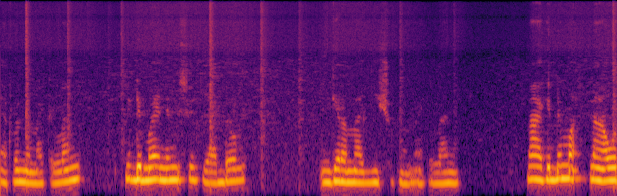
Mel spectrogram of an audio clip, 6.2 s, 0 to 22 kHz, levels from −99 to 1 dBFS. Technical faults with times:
3.80-3.93 speech cut by the noise suppressor

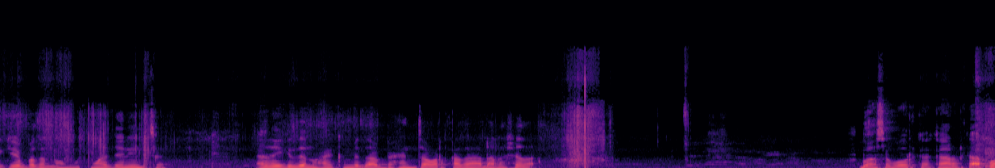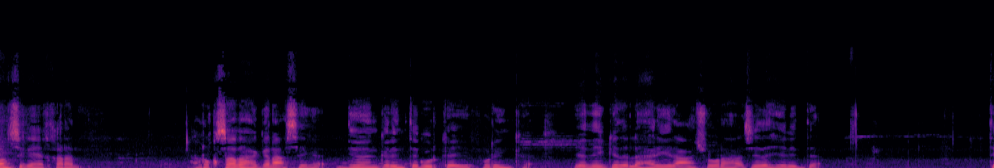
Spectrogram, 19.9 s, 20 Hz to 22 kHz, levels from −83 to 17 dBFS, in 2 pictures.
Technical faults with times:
0.75-0.79 damaged data in a compressed stream
5.99-6.05 damaged data in a compressed stream
8.50-8.56 damaged data in a compressed stream
14.07-14.14 damaged data in a compressed stream

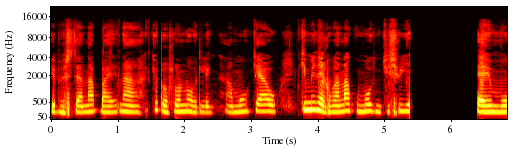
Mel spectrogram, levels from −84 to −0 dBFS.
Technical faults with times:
0.00-6.84 HE-AAC compression
5.38-6.39 audio dropout to silence

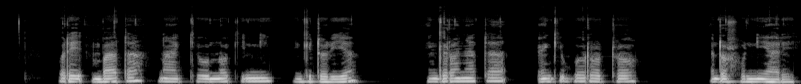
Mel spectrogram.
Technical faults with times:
none

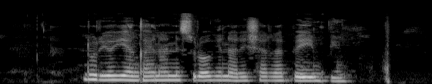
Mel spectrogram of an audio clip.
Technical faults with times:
0.00-4.33 MP3 compression

